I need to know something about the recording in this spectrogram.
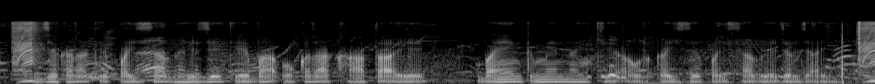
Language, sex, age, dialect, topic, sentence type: Bhojpuri, female, 25-30, Southern / Standard, banking, question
